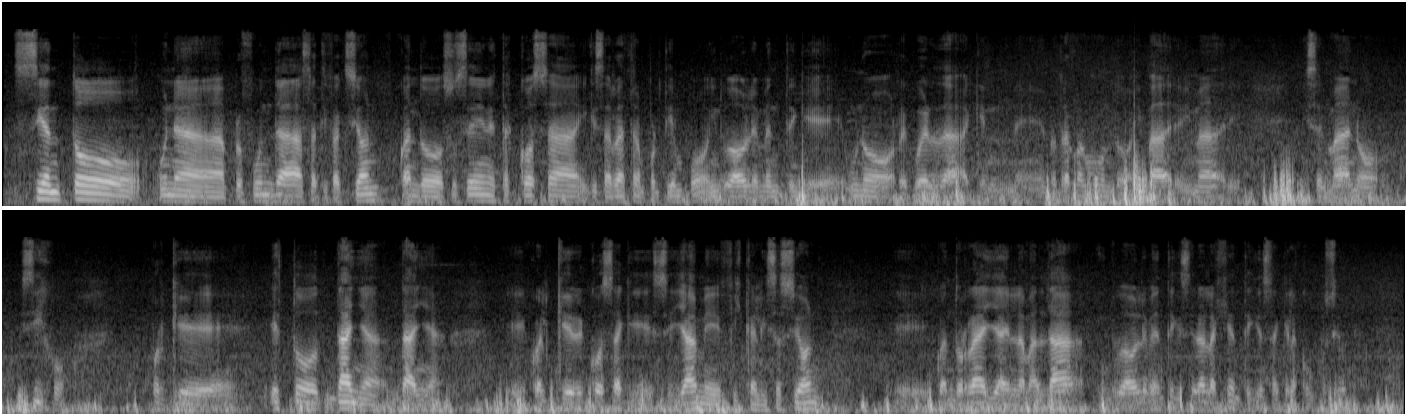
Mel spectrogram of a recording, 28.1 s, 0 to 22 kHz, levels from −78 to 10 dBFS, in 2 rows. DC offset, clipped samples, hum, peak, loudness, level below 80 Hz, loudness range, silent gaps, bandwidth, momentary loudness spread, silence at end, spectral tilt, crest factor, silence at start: under 0.1%; under 0.1%; none; 0 dBFS; -21 LUFS; -32 dBFS; 3 LU; none; 13 kHz; 12 LU; 0 s; -6 dB/octave; 20 dB; 0 s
